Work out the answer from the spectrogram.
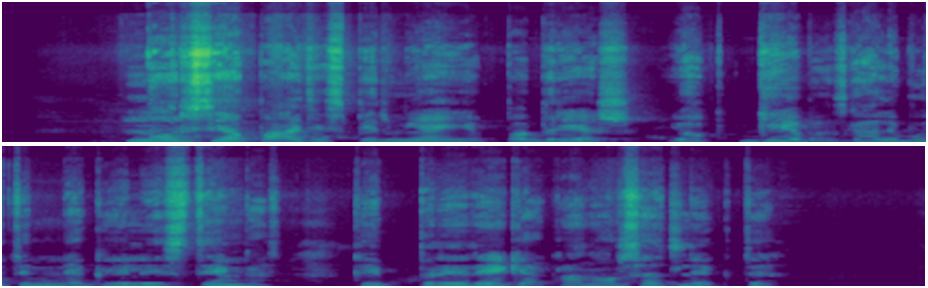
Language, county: Lithuanian, Kaunas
